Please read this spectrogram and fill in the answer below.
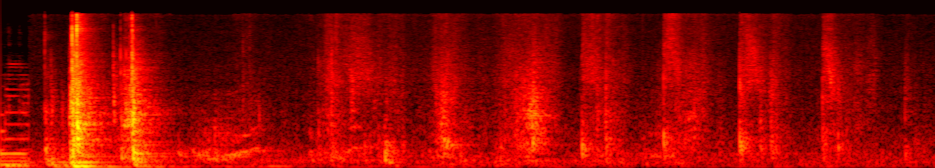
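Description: A series of irregular clicks and knocks, the two loudest about half a second apart near the start, the rest fainter and spaced roughly every half second.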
